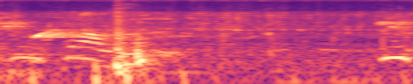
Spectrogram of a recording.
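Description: A child's voice: a short vocal sound in the first second, then quiet.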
